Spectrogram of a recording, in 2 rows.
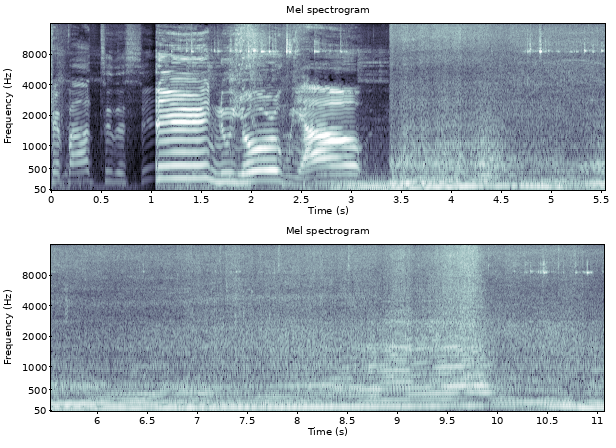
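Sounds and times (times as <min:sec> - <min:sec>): car engine from inside cabin: 0:03.1 - 0:11.0.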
